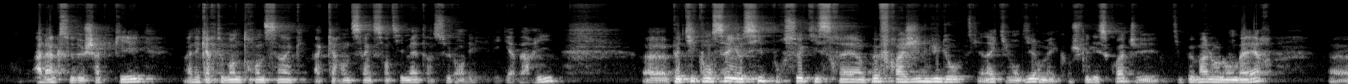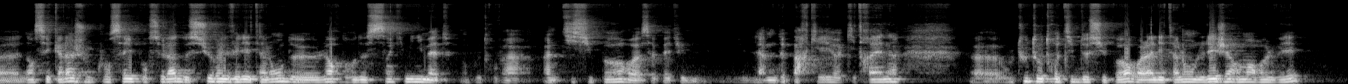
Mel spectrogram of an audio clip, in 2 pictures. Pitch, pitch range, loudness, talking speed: 115 Hz, 110-130 Hz, -13 LUFS, 220 wpm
